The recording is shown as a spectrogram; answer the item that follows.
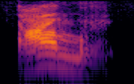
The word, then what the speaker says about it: عمرو: كلمة عمرو بسكون الميم، لو كتبناها بالرسم الإملائي نكتب عينا ميما راء واوا. إذا كلمة عمرو بعدها واو، بعد الراء واو، وكلمة عمر لا واو فيها.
